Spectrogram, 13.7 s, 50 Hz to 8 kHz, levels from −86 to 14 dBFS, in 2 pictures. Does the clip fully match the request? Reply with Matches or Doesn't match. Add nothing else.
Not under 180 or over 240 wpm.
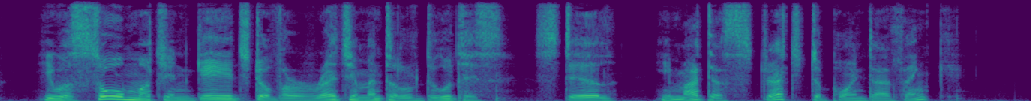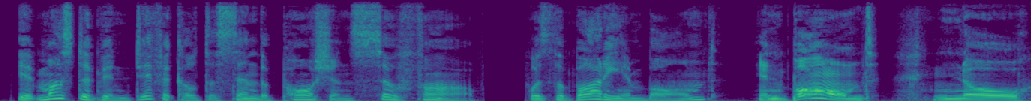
Doesn't match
